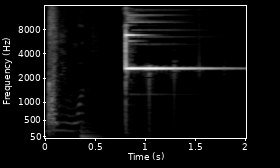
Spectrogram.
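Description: A single ding: one sharp strike about a second in, then a clear high ringing tone that slowly fades away.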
